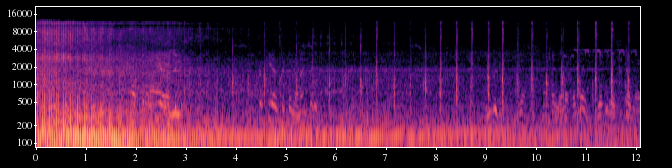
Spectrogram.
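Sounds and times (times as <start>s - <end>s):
horse hooves on paved road: 0.0s - 12.0s.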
